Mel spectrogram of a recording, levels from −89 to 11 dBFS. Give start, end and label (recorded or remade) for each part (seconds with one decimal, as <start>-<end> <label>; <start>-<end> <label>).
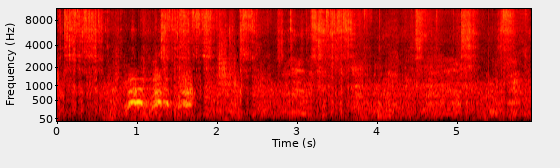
0.0-2.6 recorded; 2.6-5.9 remade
